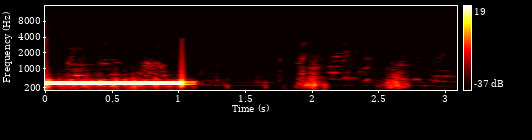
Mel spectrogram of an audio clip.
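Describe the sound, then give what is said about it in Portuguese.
Telephone ringing tone during a call transfer: one level, steady tone lasts about a second and then cuts off, followed by brief voices talking. “Não, tá chamando, mas chama até cair, volta a ligação.”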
